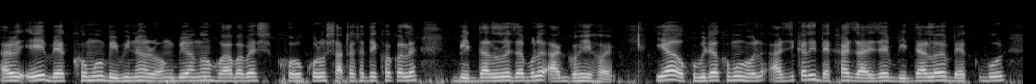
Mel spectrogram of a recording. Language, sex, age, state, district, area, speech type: Assamese, male, 18-30, Assam, Sonitpur, rural, spontaneous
